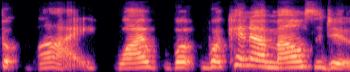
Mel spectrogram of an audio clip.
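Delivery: ordinary delivery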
